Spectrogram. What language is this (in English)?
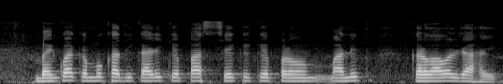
Magahi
